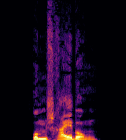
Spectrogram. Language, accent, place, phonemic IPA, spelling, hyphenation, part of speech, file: German, Germany, Berlin, /ʊmˈʃʁaɪ̯bʊŋ/, Umschreibung, Um‧schrei‧bung, noun, De-Umschreibung.ogg
- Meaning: paraphrase, circumlocution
